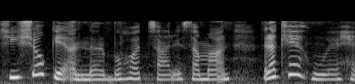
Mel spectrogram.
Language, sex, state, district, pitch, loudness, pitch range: Hindi, female, Jharkhand, Palamu, 245 Hz, -19 LUFS, 230-320 Hz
